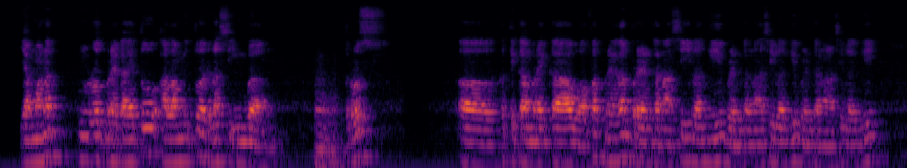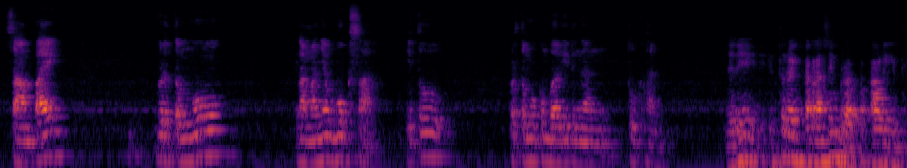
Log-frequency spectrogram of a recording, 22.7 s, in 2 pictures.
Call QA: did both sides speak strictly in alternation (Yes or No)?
Yes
